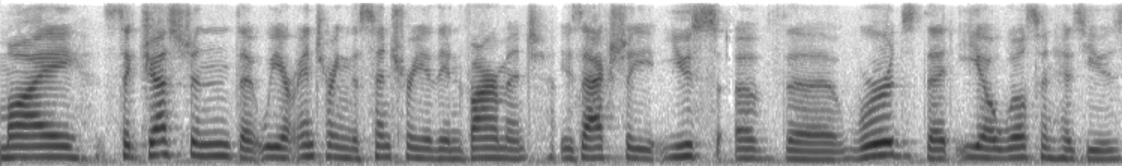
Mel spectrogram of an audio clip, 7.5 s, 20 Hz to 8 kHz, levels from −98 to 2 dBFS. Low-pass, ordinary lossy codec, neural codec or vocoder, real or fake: 7.2 kHz; AAC, 48 kbps; none; real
